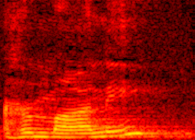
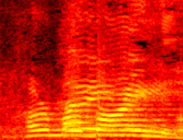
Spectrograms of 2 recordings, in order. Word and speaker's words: Hermione: She wanted her to make Hermione, did I say the name correctly? – Mm-hmm. Rowling. – No, Hermione. – Hermione.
